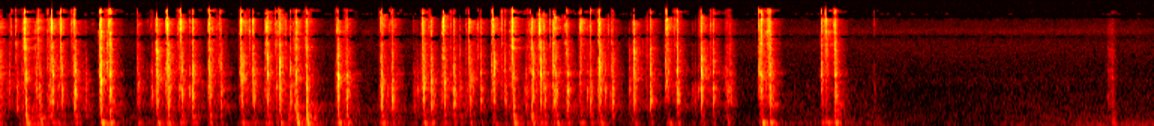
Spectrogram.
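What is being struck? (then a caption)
Mechanical keyboard with plastic keycaps. A compact mechanical keyboard with plastic keycaps and RGB underglow is typed on with steady fingertips, giving a fast run of bright, clicky keystrokes with short thocky lows. Bursts continue for about seven seconds, separated by brief pauses, then stop, leaving near silence broken by one faint late tap.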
